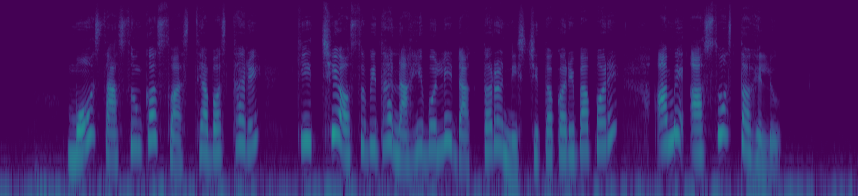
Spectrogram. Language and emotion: Odia, happy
